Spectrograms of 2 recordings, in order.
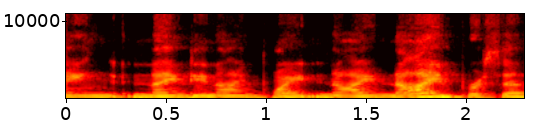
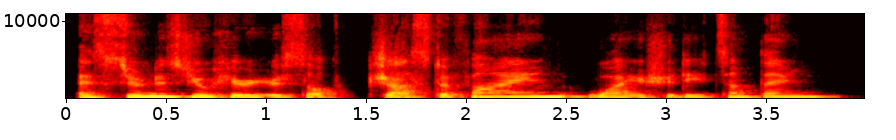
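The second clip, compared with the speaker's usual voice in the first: ordinary talk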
